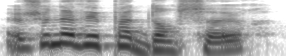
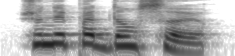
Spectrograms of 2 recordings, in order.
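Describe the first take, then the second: First: Understated, sulky reply; sullen. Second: Higher, dry rebuff; curt. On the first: Girl explaining to Amanda why she sat out, sullenly. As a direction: answer glumly, without effort. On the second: Girl turning down a village boy's invitation, curtly. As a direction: answer curtly, shutting the invitation down. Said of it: "répondit sèchement Félicie". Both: A narrator's reading.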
